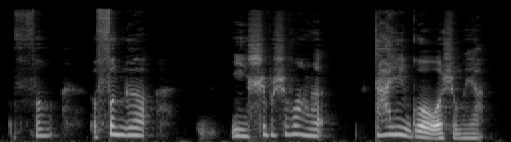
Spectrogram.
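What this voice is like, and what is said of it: Quiet, shy voice. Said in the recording (Chinese): “很不好意思的小声的对着我讲”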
